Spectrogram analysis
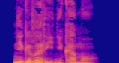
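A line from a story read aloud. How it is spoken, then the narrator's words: Said softly. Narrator (Russian): мягко сказала Эгвейн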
